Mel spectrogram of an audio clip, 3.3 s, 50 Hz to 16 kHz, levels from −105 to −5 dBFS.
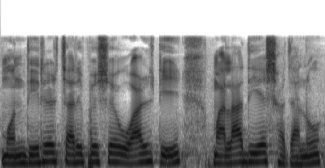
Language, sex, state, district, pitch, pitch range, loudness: Bengali, male, Assam, Hailakandi, 135 Hz, 125-145 Hz, -15 LUFS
